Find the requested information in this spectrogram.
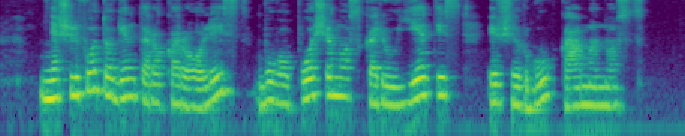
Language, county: Lithuanian, Kaunas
